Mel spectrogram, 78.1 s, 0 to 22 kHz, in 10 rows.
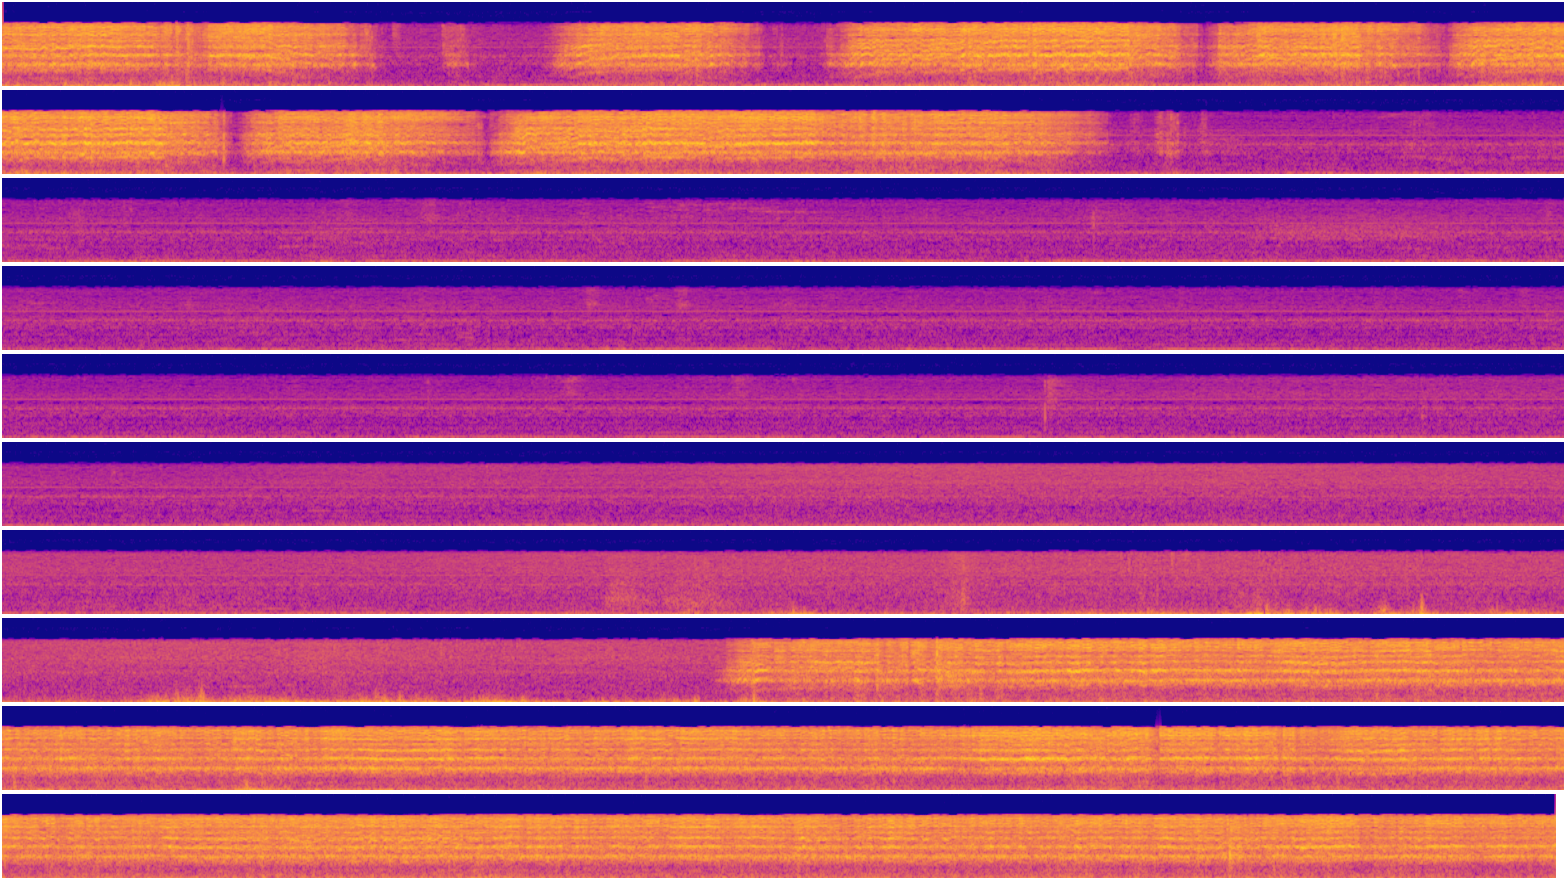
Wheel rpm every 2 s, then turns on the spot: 180, 60, 120, 110, 130, 140, 130, 0, 0, 0, 0, 0, 0, 0, 0, 0, 0, 0, 0, 0, 0, 0, 0, 0, 0, 0, 0, 0, 0, 130, 230, 230, 230, 230, 220, 220, 220, 230, 230.
none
